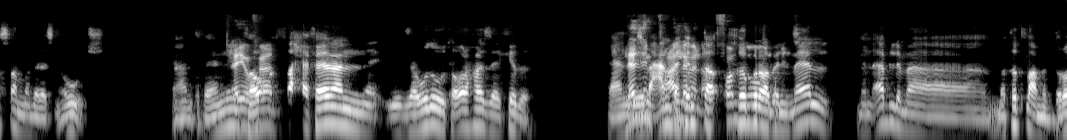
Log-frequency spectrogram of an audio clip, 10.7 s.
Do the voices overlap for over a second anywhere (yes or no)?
yes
